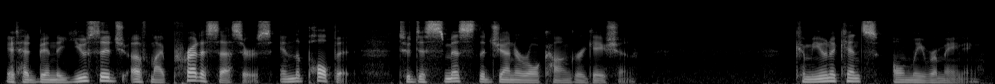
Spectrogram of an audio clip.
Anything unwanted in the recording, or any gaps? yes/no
no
